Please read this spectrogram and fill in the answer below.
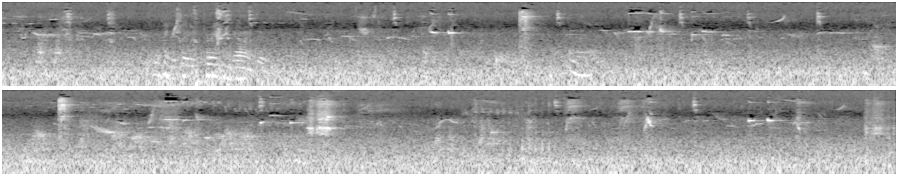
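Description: Wild birds chirping and calling in bushland: many short, scattered calls over a faint outdoor background, a couple of them louder about halfway through.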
